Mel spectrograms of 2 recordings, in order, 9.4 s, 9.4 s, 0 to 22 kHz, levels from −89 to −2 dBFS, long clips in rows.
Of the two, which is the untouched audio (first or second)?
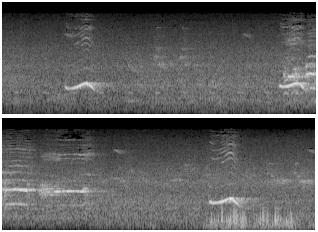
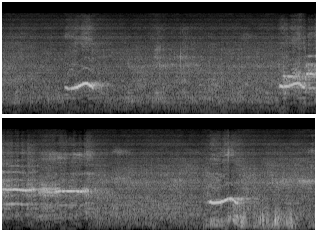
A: first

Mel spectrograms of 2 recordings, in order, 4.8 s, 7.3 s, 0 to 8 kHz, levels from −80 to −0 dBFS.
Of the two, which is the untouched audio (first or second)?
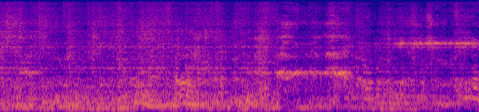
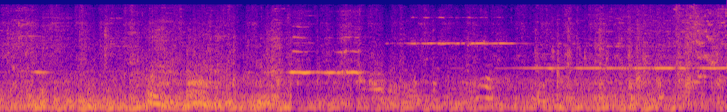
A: second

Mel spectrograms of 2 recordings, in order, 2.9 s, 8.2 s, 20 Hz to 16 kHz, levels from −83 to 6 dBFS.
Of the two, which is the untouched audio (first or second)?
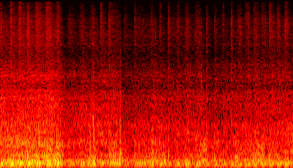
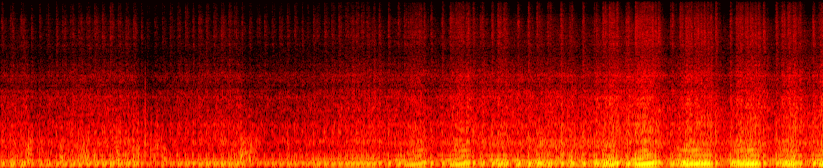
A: second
